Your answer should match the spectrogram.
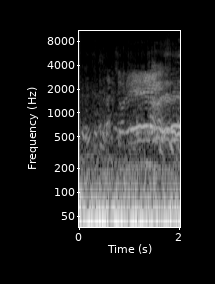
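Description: Men's voices shouting and calling out on an outdoor training pitch, including one long, wavering shout held for over a second.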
